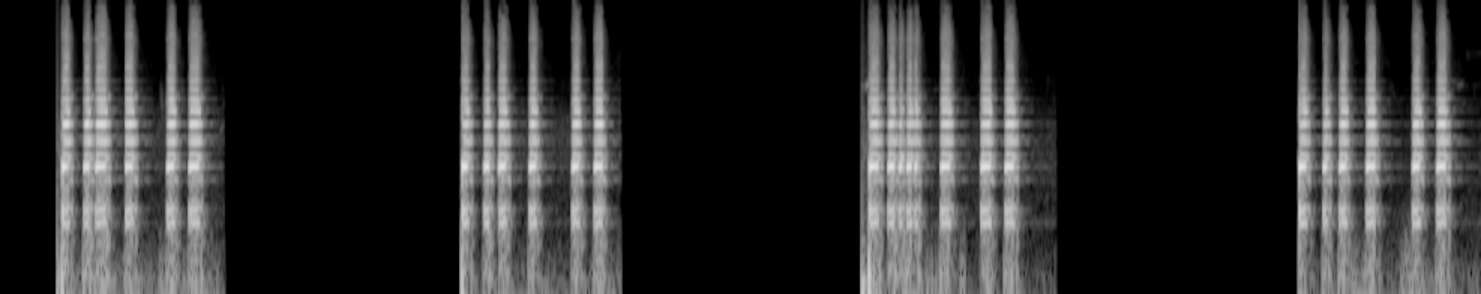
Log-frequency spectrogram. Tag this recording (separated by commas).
Vehicle, Motor vehicle (road), Car, Alarm, Vehicle horn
